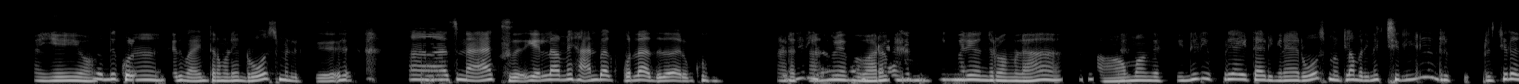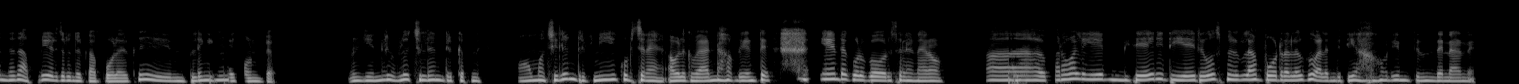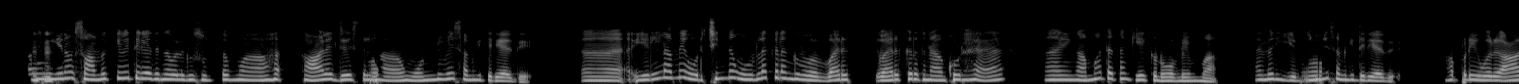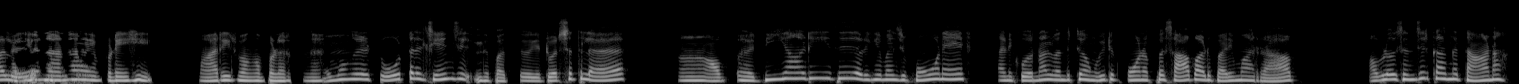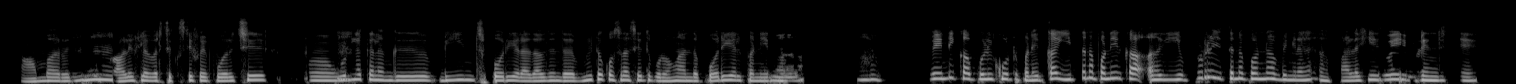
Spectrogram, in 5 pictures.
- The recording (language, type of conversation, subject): Tamil, podcast, தூரம் இருந்தாலும் நட்பு நீடிக்க என்ன வழிகள் உண்டு?
- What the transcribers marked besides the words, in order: chuckle; unintelligible speech; in English: "பிக்னிக்"; other noise; chuckle; chuckle; chuckle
